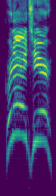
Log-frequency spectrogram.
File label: spot grenades, voice, biker; Left 4 Dead 2; survivor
